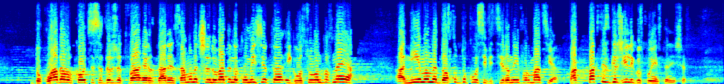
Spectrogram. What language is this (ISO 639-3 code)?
bul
